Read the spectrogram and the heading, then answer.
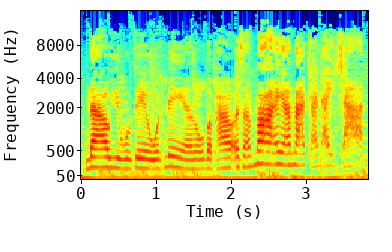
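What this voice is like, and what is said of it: Impression of Maleficent. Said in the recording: “My perfect impersonation of Maleficent.”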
